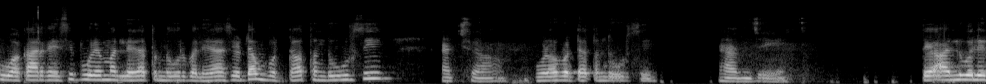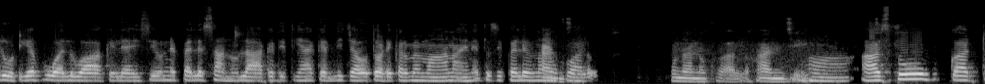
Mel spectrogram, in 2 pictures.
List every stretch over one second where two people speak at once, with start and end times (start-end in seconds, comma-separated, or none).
none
